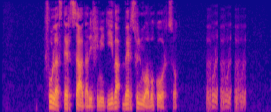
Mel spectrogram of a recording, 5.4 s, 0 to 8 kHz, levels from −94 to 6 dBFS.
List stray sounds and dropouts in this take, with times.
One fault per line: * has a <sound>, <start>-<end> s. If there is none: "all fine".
* has a laugh, 4.1-4.9 s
